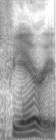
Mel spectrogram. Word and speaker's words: Fieri: fieri for no reason am i saying it right it is fiery right yeti how they [ __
